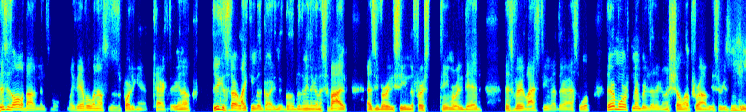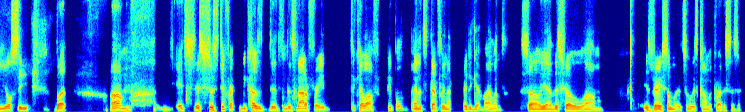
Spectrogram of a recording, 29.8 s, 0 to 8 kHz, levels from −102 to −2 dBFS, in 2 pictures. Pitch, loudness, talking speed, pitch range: 120 Hz, -25 LUFS, 195 wpm, 110-140 Hz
